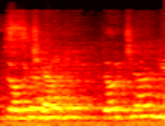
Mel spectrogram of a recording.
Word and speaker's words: dojang: you call it studio dojang is the Korean word wonderful say that again dojang doang dojang that's the koream word in Japanese it's Dojo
